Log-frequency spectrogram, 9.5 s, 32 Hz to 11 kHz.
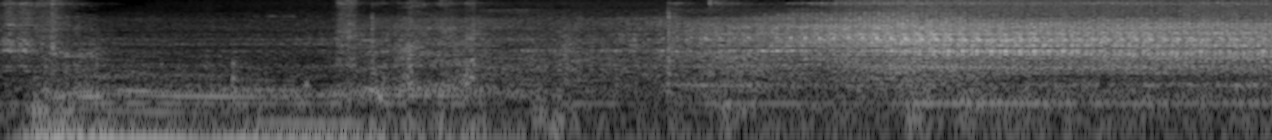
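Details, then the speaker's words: Small three-cylinder auction car with about 80,000 miles and low oil fires up and holds a steady, even idle with outdoor noise behind it; it sounds perfect, a healthy engine. "sounds perfect sounds like a good example of these little three cylinders coming along nicely there"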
